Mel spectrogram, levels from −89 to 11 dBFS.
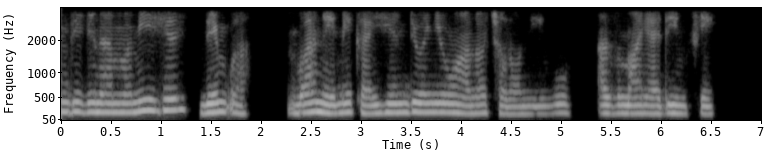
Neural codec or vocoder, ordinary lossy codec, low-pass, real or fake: codec, 16 kHz, 1.1 kbps, Voila-Tokenizer; none; 3.6 kHz; fake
